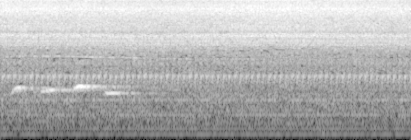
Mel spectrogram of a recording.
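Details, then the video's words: Indian cuckoo, described as rare and as a sign of summer, gives a single four-note whistled phrase, dropping and rising around the middle, followed by a steady high hiss that lasts through the rest. "Rare Indian Cuckoo calling | Indicator of Summer | Beautiful and loud singer"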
